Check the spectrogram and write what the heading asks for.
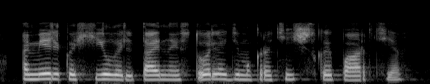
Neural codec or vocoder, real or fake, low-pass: none; real; 7.2 kHz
